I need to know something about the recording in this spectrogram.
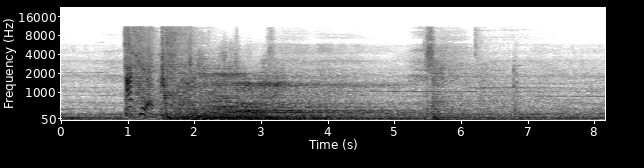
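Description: A magic spell bursts with a loud rushing whoosh.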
